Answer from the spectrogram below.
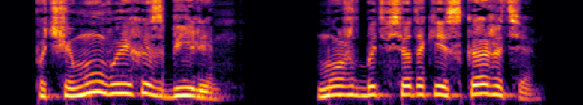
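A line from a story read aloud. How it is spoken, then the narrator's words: Disgustingly calm. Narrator (Russian): до омерзения спокойно произнес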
